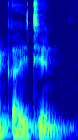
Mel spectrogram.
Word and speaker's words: काइटिन: तो सॉरी, मैं इसको प्रोनाउंस गलत कर रहा हूँ, ये चिटिन नहीं है, ये काइटिन है, इसको काइटिन बोला जाता है।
